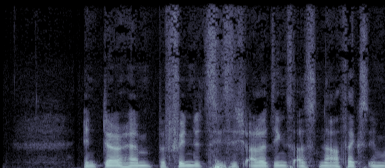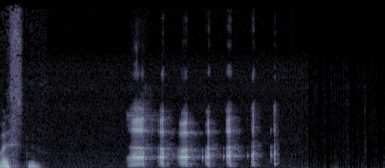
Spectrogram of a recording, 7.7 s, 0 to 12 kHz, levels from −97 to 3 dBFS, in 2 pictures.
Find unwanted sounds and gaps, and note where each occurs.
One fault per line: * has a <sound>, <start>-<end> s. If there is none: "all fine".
* has a laugh, 5.1-6.7 s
